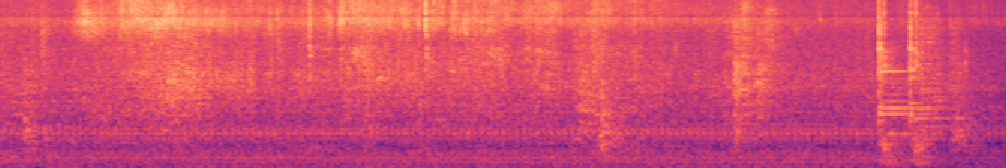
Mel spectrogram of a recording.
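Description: Chicken pieces in masala sizzling in a hot pan, with a spatula stirring and scraping through them several times. A sharper metal scrape comes near the end.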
